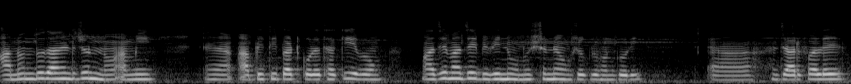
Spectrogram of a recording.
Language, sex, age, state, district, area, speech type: Bengali, female, 30-45, West Bengal, Purulia, urban, spontaneous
